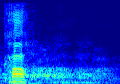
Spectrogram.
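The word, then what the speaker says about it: کھا: দেখেন দুইটা উচ্চারণের মধ্যে আকাশ পাতাল তফাৎ। এটা উচ্চারণ হচ্ছে কাহা, কি উচ্চারণ? কাহা। আর এটা হচ্ছে খা।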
